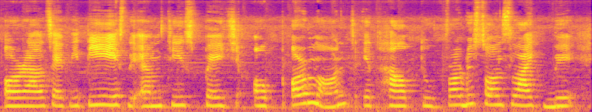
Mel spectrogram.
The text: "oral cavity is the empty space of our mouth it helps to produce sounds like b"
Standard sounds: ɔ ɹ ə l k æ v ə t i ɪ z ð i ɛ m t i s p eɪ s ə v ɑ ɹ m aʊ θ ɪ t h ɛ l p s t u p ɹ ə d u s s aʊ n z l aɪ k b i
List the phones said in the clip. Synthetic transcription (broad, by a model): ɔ ɹ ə l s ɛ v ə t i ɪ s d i ɛ m t i s p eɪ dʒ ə p ɑ ɹ m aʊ t ɪ t h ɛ l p t u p ɹ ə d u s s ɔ n s l aɪ k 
